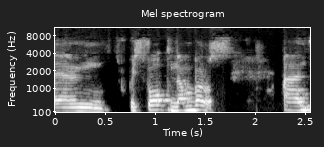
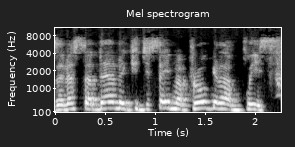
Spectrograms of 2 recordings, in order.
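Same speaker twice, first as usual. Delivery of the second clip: higher-pitched eager fan; wee guy; 5 semitones higher than usual. Retold or imitated. Wee guy asking a supposed club boss for an autograph, higher and polite. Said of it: "a wee guy ran up to me".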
